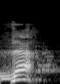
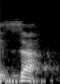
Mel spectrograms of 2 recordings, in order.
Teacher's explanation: Za, la première, on sort le bout de la langue. Za, là-bas, on ne sort pas le bout de la langue.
